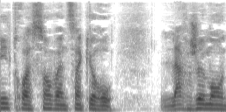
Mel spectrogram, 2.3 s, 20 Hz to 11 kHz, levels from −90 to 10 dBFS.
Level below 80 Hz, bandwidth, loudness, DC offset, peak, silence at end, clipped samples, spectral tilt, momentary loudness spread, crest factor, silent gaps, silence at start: -56 dBFS; 10.5 kHz; -23 LUFS; under 0.1%; -6 dBFS; 0 s; under 0.1%; -5 dB/octave; 6 LU; 18 dB; none; 0 s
